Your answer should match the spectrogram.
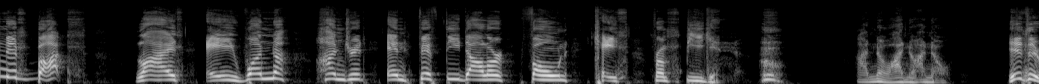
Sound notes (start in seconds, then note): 7.3 gasps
